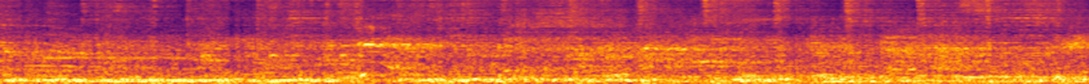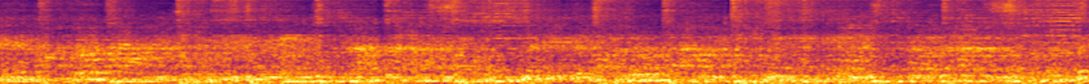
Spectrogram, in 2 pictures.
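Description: Loud live band music with vocalists singing into microphones, played through the venue's PA and recorded from within the crowd.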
